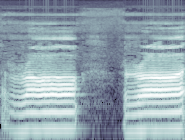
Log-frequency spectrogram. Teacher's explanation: 10 নম্বর মাখরাজ, জিহ্বার আগার পিঠ তার বরাবর উপরে তালুর সঙ্গে লাগিয়ে র। এই অক্ষরটা উচ্চারণ করার সময় যেমন আবার র, এভাবে জিহ্বা যেন বারবার টক্কর না লাগে, একটু লক্ষ্য রাখবেন এদিকে।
